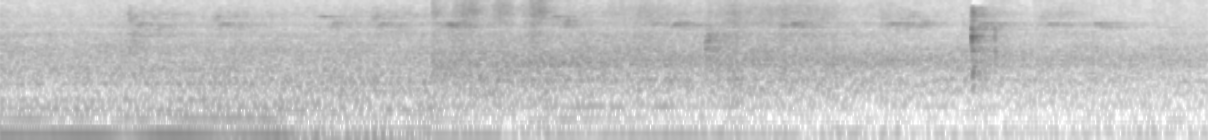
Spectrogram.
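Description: Ambient room sound with short, high chirps of a small bird repeating every half second or so, over a low hum that stops about two seconds in. There is a single sharp click about five seconds in.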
